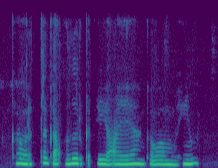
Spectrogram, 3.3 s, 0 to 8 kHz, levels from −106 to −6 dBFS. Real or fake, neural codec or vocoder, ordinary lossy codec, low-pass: real; none; none; 7.2 kHz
